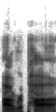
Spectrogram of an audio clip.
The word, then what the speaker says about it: arepa: It's Spanish, so arepa.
